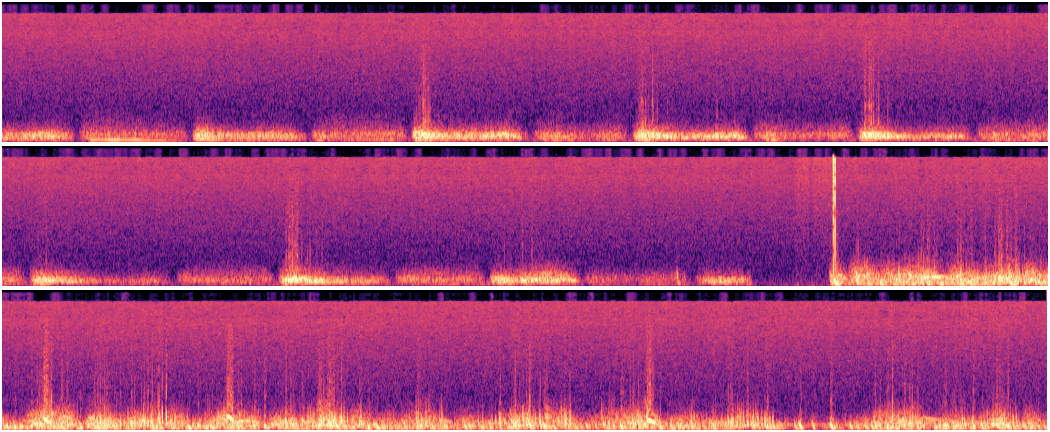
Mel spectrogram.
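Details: Normal lung sounds heard on auscultation of a horse.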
